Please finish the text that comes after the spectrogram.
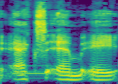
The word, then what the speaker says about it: Xmas: And before we go any further, I should note that the abbreviation X MAS S should still be pronounced Christmas.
